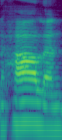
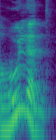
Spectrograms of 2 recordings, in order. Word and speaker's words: Haaland: Morton said, Craig, in Norwegian, Haaland is pronounced O-O sound. So Haaland, is it like Haaland?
